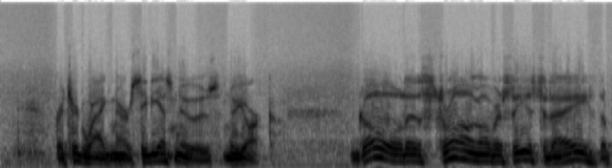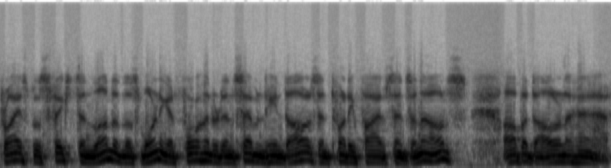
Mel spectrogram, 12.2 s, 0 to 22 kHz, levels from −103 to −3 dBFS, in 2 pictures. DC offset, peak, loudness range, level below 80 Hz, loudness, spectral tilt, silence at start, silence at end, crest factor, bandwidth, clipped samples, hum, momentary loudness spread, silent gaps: under 0.1%; 0 dBFS; 1 LU; -34 dBFS; -8 LUFS; -8 dB/octave; 0 s; 0 s; 8 dB; over 20 kHz; 2%; none; 9 LU; none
